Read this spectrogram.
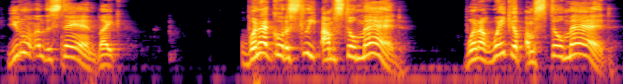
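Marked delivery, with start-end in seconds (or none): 2.4-6.2 high, loud, worked-up rant; fuming. Real, not acted. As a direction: vent the anger, pitch climbing. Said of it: "I've been fuming about this game".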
